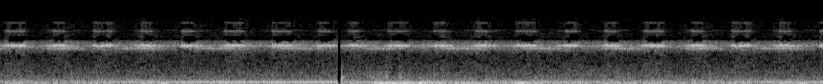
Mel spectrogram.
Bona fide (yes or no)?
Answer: no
